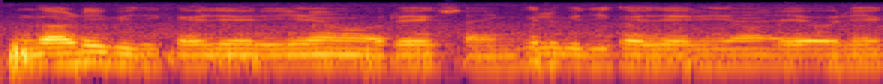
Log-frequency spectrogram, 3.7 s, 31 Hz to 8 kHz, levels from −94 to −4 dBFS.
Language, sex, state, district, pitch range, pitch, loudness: Hindi, male, Rajasthan, Bikaner, 105-110 Hz, 105 Hz, -20 LUFS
